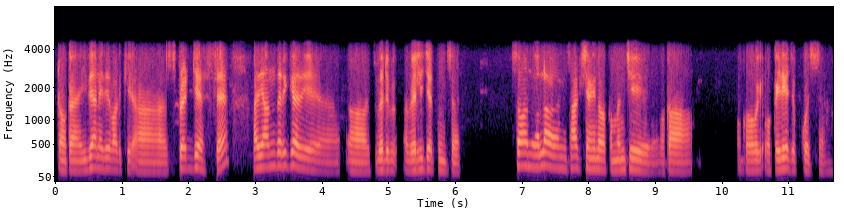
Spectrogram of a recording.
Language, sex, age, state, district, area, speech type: Telugu, male, 60+, Andhra Pradesh, Chittoor, rural, conversation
